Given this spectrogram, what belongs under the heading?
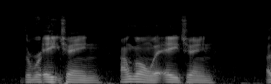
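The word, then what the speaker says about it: Achane: A-Chain. I'm going with A-Chain. I think he said his. He would look the pronunciation up. He said it online too. I believe it is Achan or Achan.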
